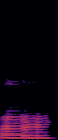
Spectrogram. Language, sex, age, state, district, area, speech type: Assamese, female, 30-45, Assam, Barpeta, rural, conversation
